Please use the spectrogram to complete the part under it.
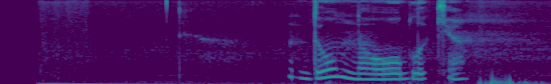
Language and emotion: Russian, sad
